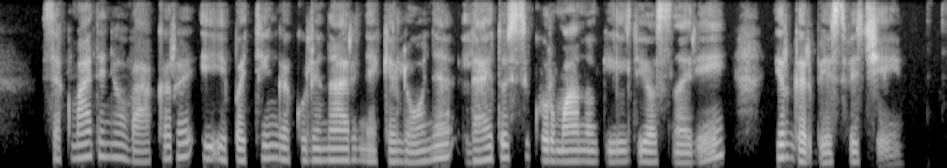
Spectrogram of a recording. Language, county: Lithuanian, Panevėžys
